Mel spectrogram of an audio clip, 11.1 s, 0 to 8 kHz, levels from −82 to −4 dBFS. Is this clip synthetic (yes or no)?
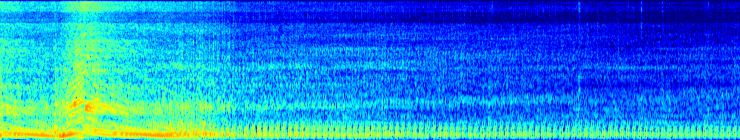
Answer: no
